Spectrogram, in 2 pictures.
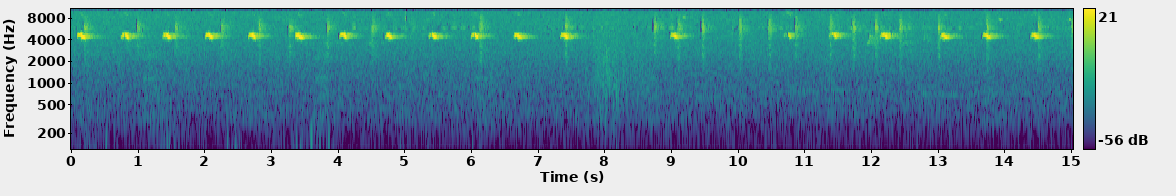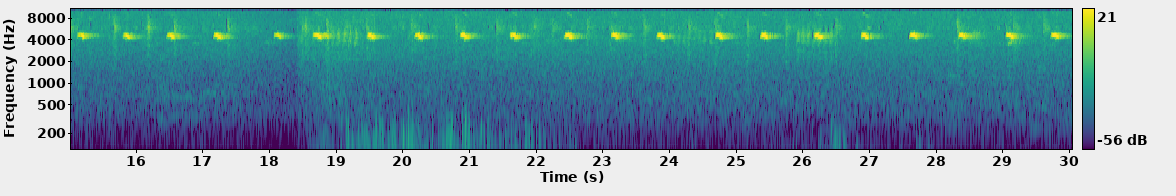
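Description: Red-flanked bluetail calling: a steady series of short, high single notes, about three every two seconds. A low rumble joins for a few seconds from about eighteen seconds in.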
